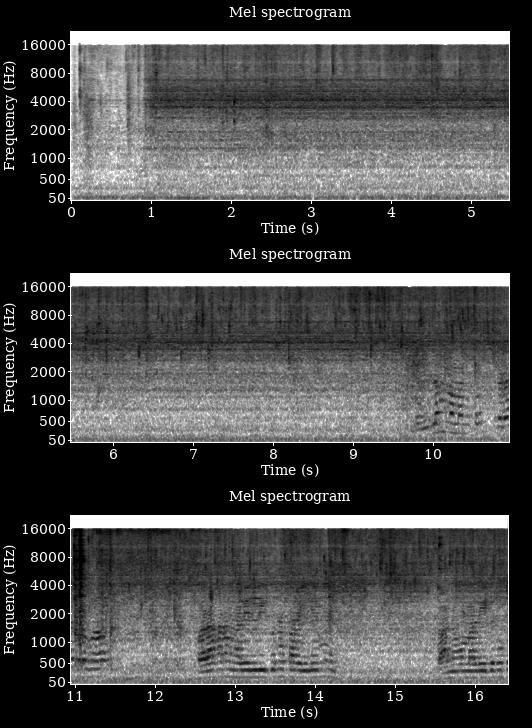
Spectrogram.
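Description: A shower sprays water steadily, splashing onto a wet dog.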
